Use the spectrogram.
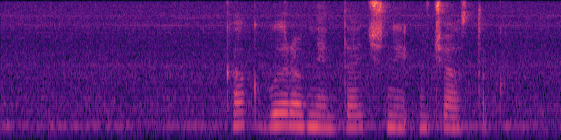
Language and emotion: Russian, neutral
